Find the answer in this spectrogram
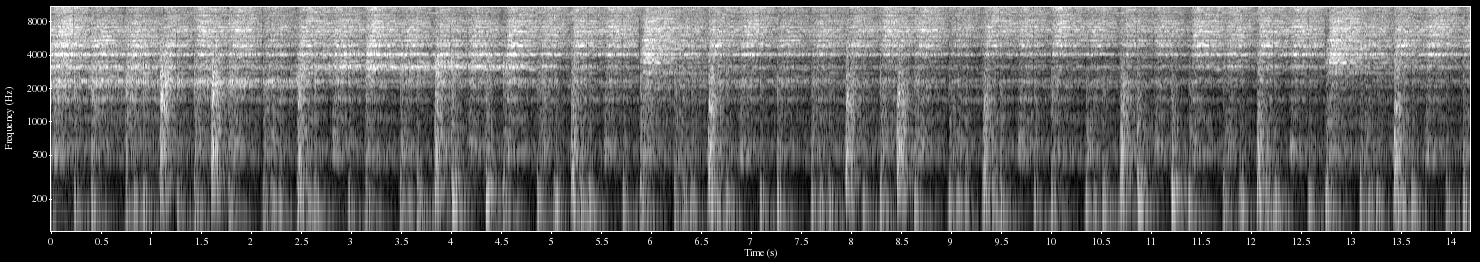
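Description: Room-microphone recording of a drum kit playing a fast metal breakdown, with rapid kick and snare hits under a wash of cymbals. The kick's low end below about 100 Hz is cut, and the upper mids are being pulled down with an EQ band to reduce harshness.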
